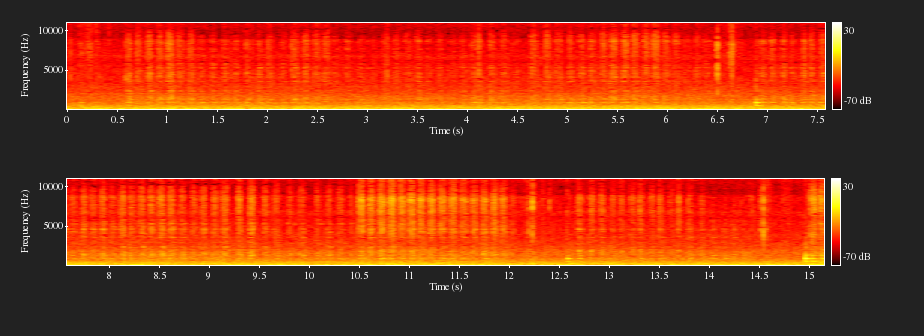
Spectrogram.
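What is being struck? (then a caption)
Paper sheet with wooden colored pencil. A magenta wooden colored pencil held in the fingertips makes short scratching strokes across a flat paper coloring sheet, filling in an outline. The result is a steady, soft, low-weighted scratchy rasp that runs the whole clip, with brighter crackly bursts appearing briefly near the middle and end.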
